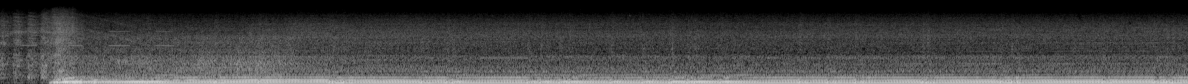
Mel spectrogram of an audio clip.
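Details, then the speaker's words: 1993 Geo Tracker that would not start, after cleaning the fuel injectors with carb cleaner, radiator fluid low: it cranks and catches at once, then settles into a steady, even idle with no knocks; it sounds pretty good but stumbled slightly. "I think she sounds pretty good don't you"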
